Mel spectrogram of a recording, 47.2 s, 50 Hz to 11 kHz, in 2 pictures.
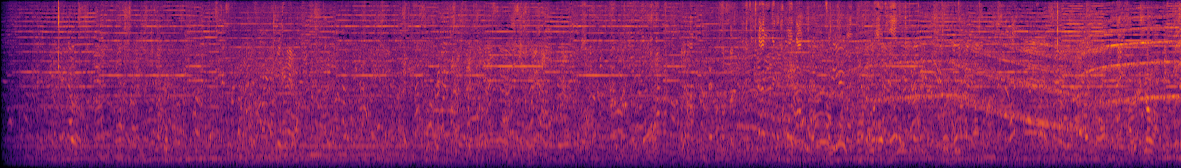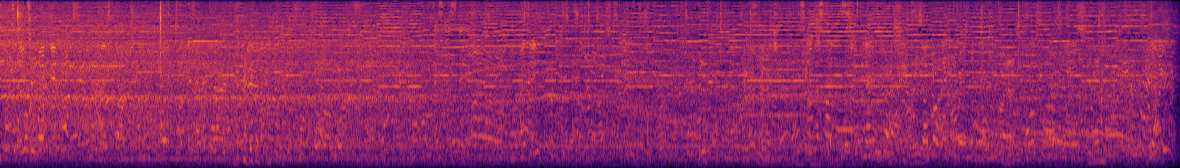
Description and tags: Edinburgh University Graduation Day
Recorded with an Iphone 5. Out side of the McEwan Hall, Edinburgh during graduation day. Talking, piper playing and a siren in the background
scotland, graduation, edinburgh, crowd, piper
